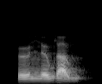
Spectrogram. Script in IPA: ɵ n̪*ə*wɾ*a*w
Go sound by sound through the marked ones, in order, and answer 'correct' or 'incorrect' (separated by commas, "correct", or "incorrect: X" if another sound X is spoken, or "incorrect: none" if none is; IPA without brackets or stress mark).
correct, correct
